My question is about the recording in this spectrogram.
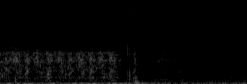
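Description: Faint, rapid scratchy scrubbing of a makeup brush being swiped across a Vera Mona Color Switch dry brush-cleaning sponge to clear the shadow off it, stopping a little over a second in.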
